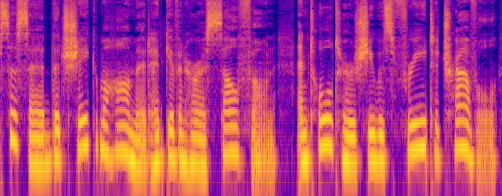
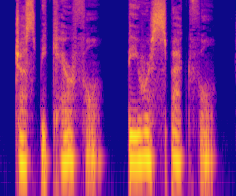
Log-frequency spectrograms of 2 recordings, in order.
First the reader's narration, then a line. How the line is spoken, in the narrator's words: whispered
